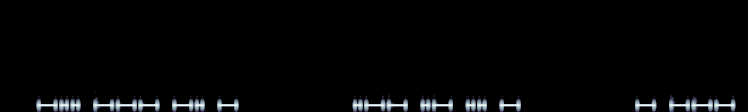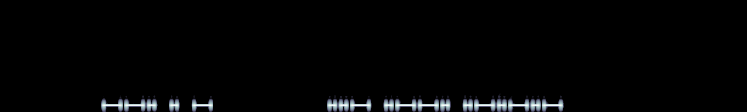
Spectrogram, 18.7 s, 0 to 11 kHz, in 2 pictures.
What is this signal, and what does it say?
Morse code, heard as a keyed tone, about 17 wpm, 700 Hz. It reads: DONT WAIT TO GET UP.
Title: 3x Word-Spacing - Sentences from Top 500 Words - 17wpm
